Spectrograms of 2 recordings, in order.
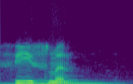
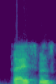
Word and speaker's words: Theismann: it was it was feastman but then when he was in the running for the heisman trophy they decided okay weisman's good diceman's good because it rhymes with heisman and so since then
